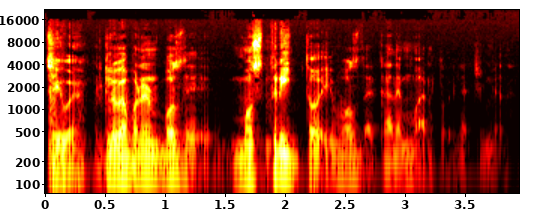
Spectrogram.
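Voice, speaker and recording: A man's voice: lowish voice, fairly even intonation, fast talker, vocal fry, fairly bright tone. A man with a Mexican Spanish accent, joking and directing others while recording radio promos.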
